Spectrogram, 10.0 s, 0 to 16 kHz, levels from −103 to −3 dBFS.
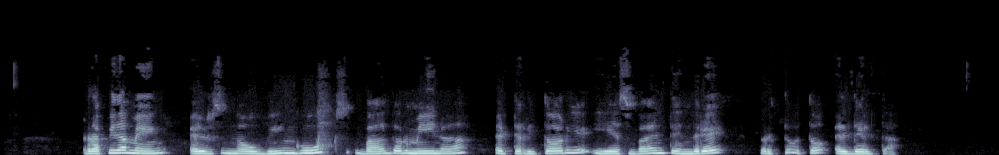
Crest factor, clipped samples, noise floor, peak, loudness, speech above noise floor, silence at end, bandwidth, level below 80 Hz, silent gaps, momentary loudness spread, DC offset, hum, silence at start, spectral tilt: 16 dB; under 0.1%; under -90 dBFS; -10 dBFS; -25 LUFS; over 66 dB; 1.05 s; 6.6 kHz; -80 dBFS; none; 11 LU; under 0.1%; none; 0.85 s; -8.5 dB/octave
